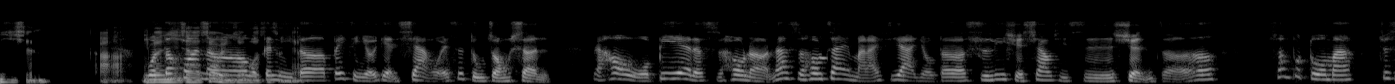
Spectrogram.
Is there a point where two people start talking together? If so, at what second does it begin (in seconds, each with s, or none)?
1.4 s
